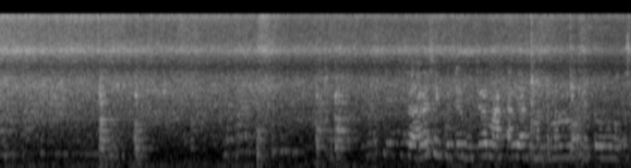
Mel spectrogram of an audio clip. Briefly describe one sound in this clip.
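A spatula scrapes and clinks against a metal wok.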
